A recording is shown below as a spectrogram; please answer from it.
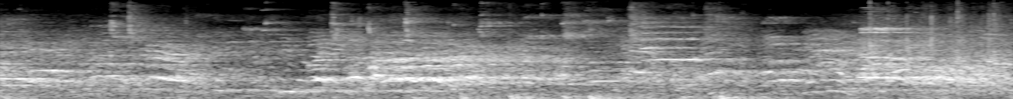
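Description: Indoor basketball game sounds in an echoing gym: a crowd of voices talking and calling out, with the ball bouncing on the hardwood floor.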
